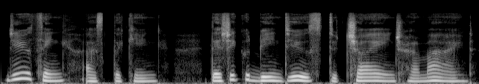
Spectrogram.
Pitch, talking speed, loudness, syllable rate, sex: 170 Hz, 190 wpm, -17 LUFS, 4.8 syllables/s, female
